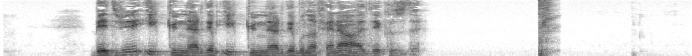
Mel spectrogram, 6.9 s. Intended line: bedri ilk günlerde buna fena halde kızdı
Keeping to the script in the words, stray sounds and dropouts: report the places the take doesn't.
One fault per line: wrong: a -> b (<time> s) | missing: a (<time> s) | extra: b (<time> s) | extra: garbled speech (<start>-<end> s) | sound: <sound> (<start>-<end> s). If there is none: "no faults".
extra: ilk günlerde (2.1 s)
sound: thud (5.4-5.6 s)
